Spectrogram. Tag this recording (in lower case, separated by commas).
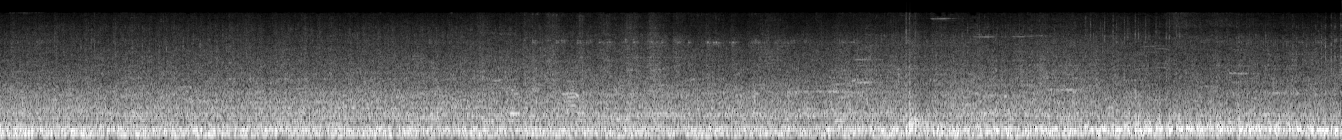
vehicle, truck, speech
